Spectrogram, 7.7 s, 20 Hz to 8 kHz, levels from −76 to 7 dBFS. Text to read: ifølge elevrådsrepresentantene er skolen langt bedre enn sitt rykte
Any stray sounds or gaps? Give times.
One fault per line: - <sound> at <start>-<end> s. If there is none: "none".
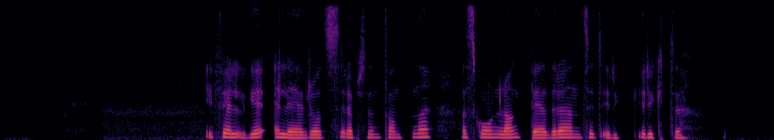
none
